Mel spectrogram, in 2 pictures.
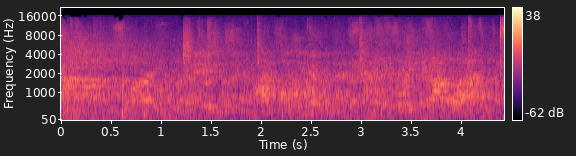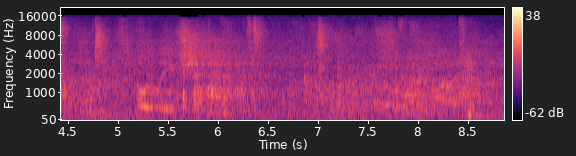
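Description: Tennis rackets strike balls, echoing in a large indoor hall.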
